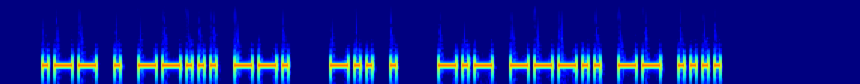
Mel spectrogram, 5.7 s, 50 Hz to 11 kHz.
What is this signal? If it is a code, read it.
Morse code, heard as a keyed tone, about 31 wpm, 700 Hz. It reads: WE7G DE K8MH
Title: USA Callsign DE Callsign - 4 Characters - 30wpm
